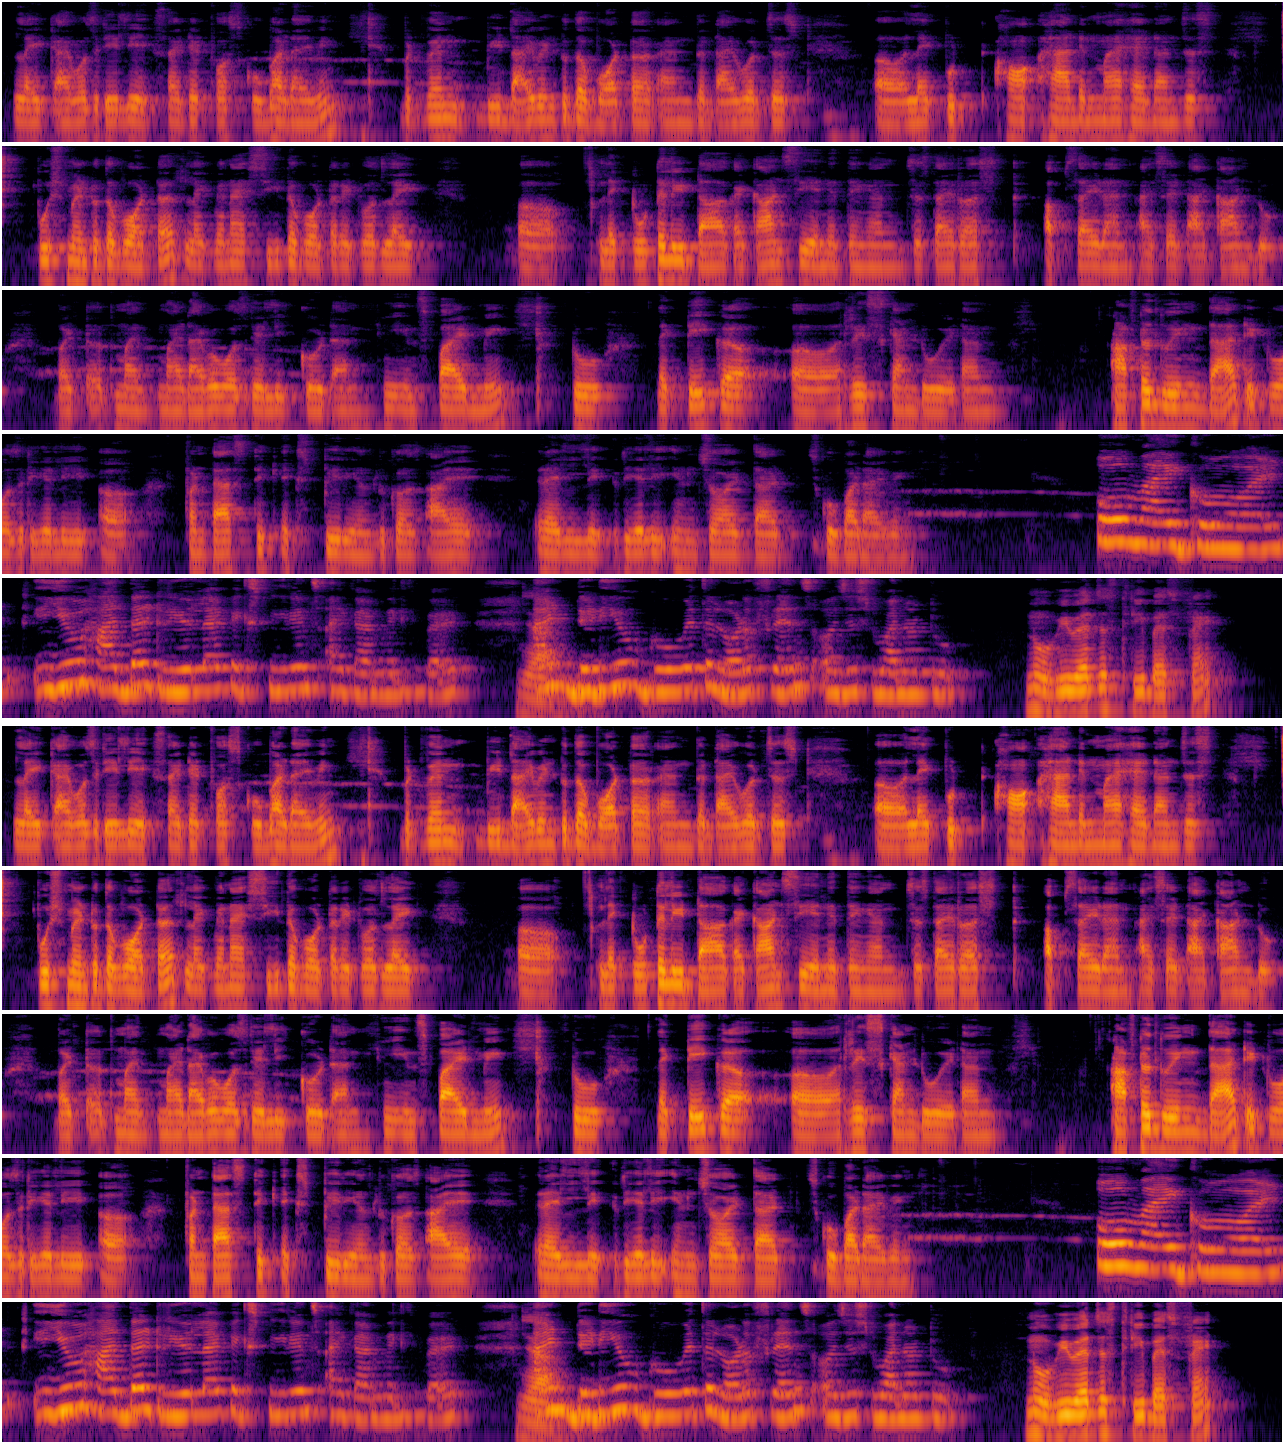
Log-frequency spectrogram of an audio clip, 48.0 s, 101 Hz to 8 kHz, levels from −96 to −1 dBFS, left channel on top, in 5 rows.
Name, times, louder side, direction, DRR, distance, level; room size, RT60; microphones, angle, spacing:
voice 1, 0.1-6.0 6.6-7.2 7.5-9.1 9.9-12.7 13.5-13.8 14.1-17.1 17.4-23.9 24.1-26.7 27.5-29.8 30.2-32.4 32.8-34.7 35.0-36.1 42.3-42.6 46.1-47.5, right 5 dB, 55° right, 0.5 m, -30 dB
voice 2, 37.0-45.6, right 2 dB, 30° right, 0.9 m, -30 dB
8.7 x 4.5 x 6.6 m
head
